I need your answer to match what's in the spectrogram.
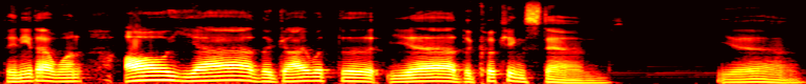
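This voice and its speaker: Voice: sits low, very slow, warm tone, clean tone, soft background music. A streamer giving casual, rambling, slangy reaction commentary on a game, thinking aloud and speculating.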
